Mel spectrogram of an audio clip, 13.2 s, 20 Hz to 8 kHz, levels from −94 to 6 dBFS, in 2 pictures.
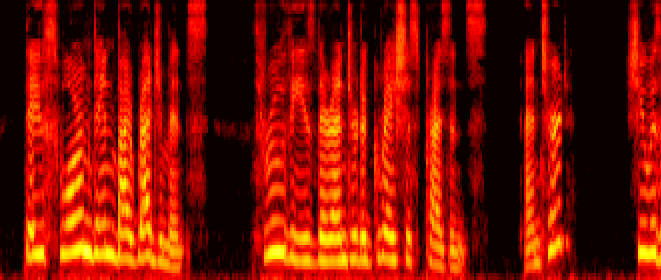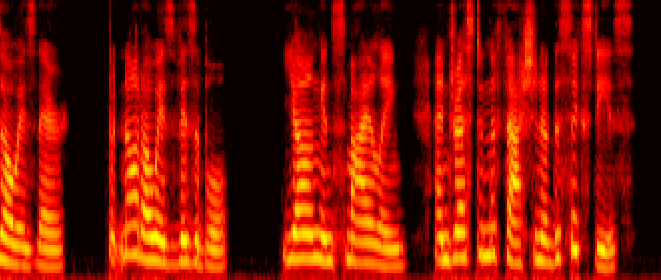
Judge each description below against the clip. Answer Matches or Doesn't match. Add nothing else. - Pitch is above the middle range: Matches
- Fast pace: Doesn't match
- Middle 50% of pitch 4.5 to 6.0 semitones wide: Matches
